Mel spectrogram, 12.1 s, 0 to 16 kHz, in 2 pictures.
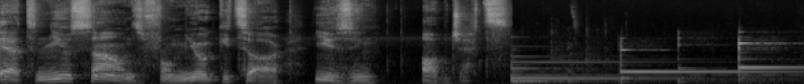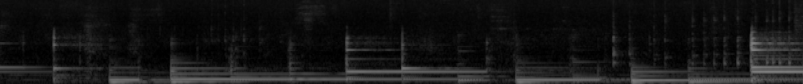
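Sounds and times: prepared electric guitar plucked: 3.8s - 12.0s.

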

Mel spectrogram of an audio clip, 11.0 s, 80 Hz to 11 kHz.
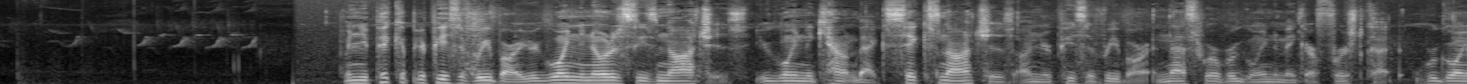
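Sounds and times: faint bird chirps: 0.0s - 11.0s.

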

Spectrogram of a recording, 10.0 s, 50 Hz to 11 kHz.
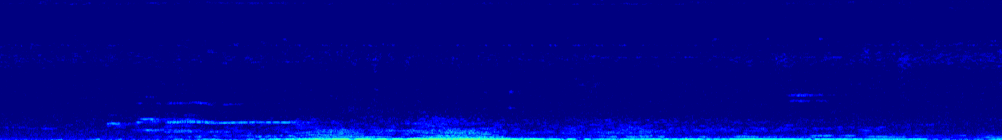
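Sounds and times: low steady hum: 2.1s - 10.0s.

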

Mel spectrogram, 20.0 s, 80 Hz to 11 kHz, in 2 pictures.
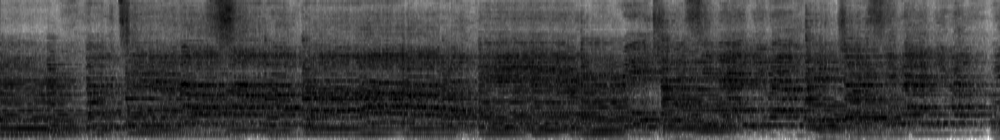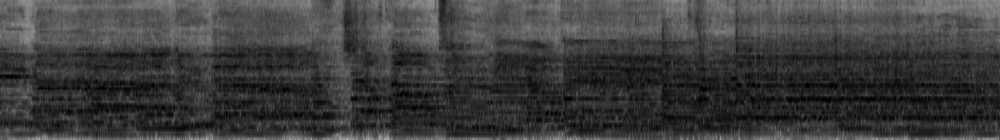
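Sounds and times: choir singing a hymn: 0.0s - 20.0s
grand piano accompaniment: 0.0s - 20.0s.

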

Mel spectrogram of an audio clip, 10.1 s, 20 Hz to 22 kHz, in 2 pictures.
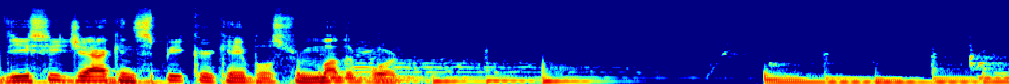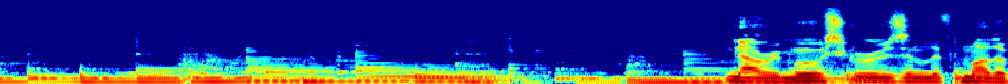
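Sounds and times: plucked instrumental music: 1.5s - 10.0s.

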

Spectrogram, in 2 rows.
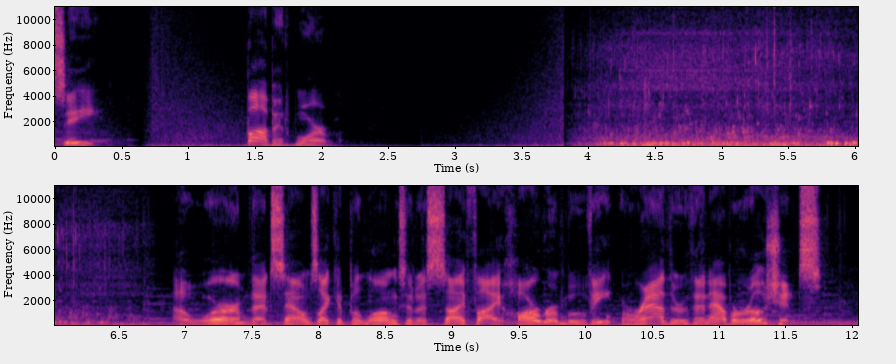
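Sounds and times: bubbling gurgling water: 3.8s - 6.8s
quiet background music: 5.7s - 12.0s.

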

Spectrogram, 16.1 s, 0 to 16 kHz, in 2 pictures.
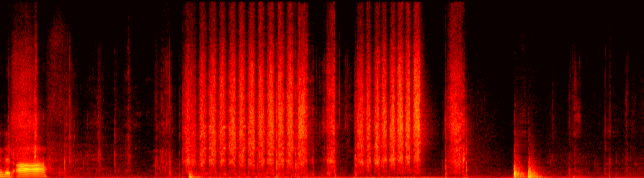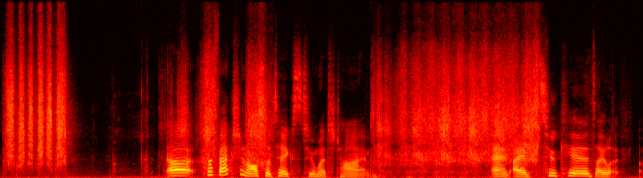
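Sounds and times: sandpaper rubbing wood: 2.3s - 5.8s, 8.1s - 9.0s, 10.2s - 11.6s, 12.7s - 14.9s.

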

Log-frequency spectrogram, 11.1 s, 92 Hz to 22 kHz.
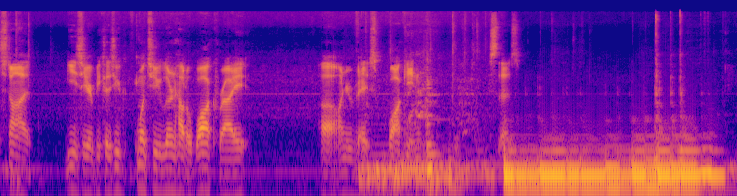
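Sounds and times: electric bass guitar plucked: 5.4s - 11.0s.

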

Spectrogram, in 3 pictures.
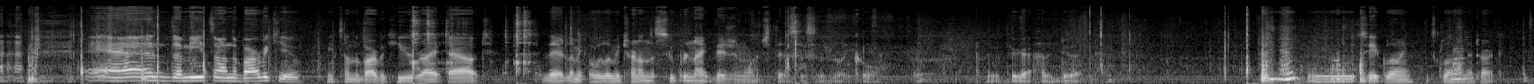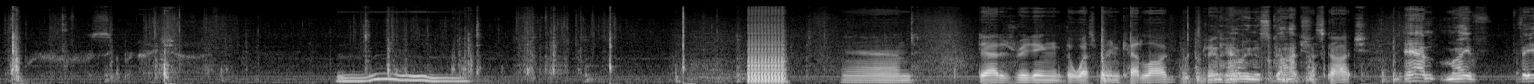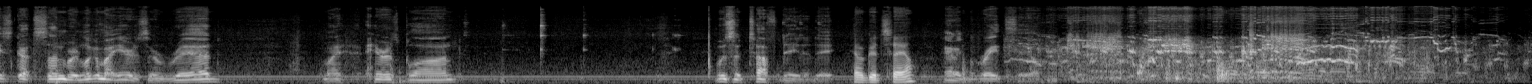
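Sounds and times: high-pitched squealing laughter: 41.1s - 46.0s.

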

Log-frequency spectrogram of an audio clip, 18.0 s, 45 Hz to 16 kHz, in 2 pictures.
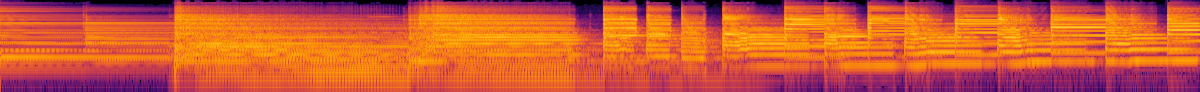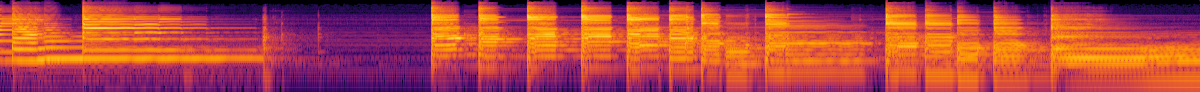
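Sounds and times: electric guitar chord ringing: 0.0s - 11.4s, 12.2s - 18.0s
electric guitar picked notes: 0.0s - 11.5s, 12.2s - 18.0s.

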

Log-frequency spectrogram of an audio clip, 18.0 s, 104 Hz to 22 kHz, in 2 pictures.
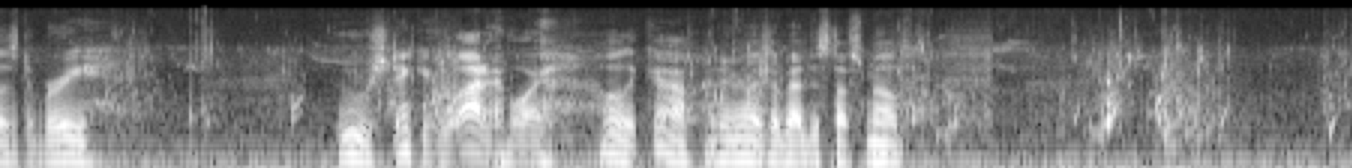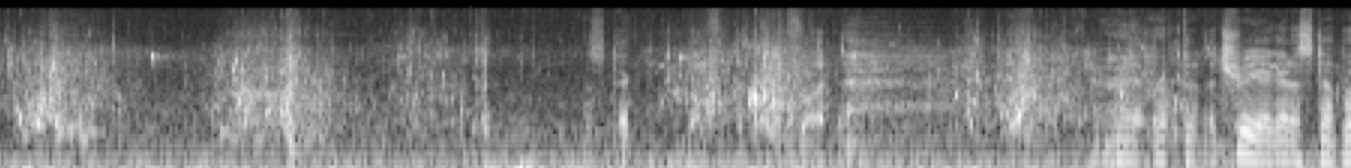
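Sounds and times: water sloshing around legs: 0.0s - 18.0s.

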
